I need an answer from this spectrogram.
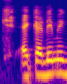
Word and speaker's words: একাডেমিক: কারণ কি? একাডেমিক ক বলি নাই, একাডেমিক, এখানে যেহেতু অয়ের উচ্চারণ হচ্ছে না ওই জন্য হসন্ত।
